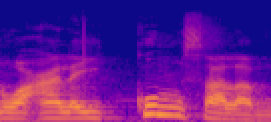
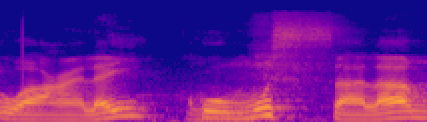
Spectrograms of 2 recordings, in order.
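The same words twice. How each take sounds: First: The m runs straight into salam, no vowel. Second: An u vowel and doubled s join into salam. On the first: The speaker calls it wrong. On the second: The speaker calls it right. "mim berharokat dhammah bertemu dengan alif lam syamsiyah"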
